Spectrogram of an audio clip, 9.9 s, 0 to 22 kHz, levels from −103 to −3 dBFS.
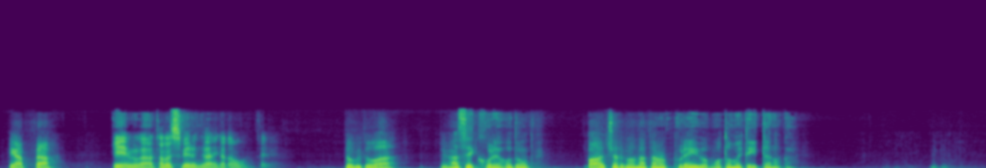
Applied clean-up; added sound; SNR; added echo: neural mask model DeepFilterNet 3.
